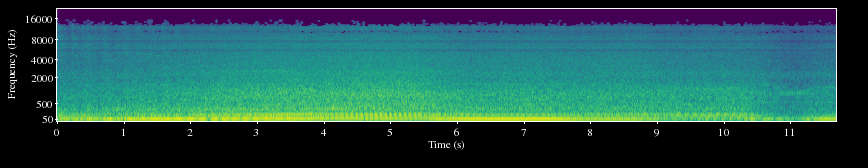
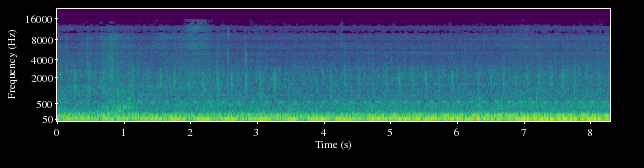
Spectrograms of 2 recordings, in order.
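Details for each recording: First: C5 Corvette LS cold start before winter storage: deep, steady V8 rumble with an even lope and firm low end, settling smoothly. A healthy, normal cold start and idle. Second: C5 Corvette V8, cold idle before winter storage: steady low knock about three per second; owner unsure whether it is a flat-tappet cam, the transmission, or a cracked flexplate or loose bolts; present since purchase, not worsening, and it runs well.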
